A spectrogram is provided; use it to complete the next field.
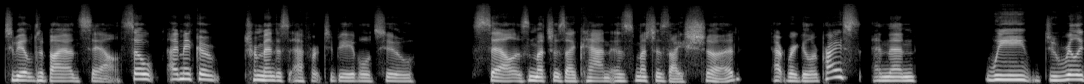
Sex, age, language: female, 50-69, English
